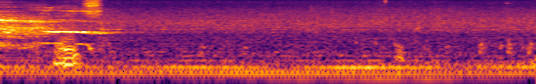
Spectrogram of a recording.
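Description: A rooster crowing; the crow ends within the first second. A steady low hum runs underneath.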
